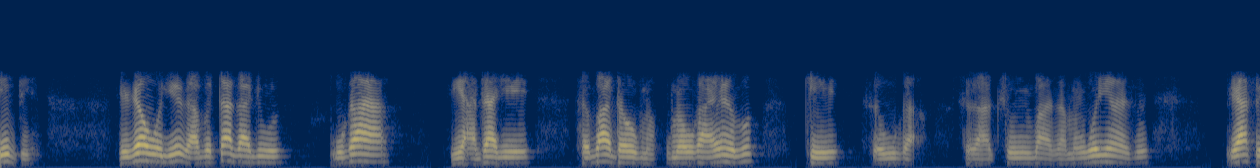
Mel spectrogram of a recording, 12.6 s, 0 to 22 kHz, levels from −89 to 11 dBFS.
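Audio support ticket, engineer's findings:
AMR narrowband mobile codec, throughout: band-limited to 250 Hz to 3.4 kHz, heavily buzzy, synthetic speech from sparse pulse excitation, which fits the 5.15 kbps mode.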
